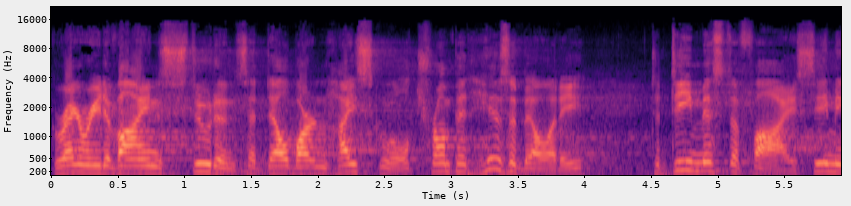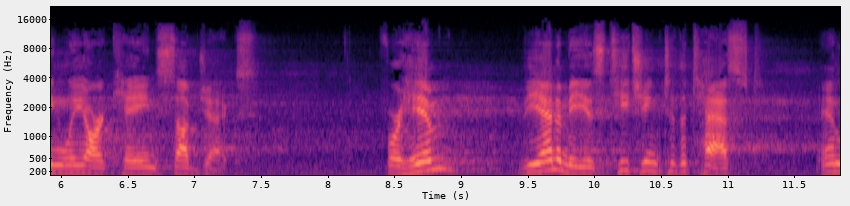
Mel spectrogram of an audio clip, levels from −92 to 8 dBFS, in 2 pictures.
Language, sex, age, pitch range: English, male, 50-69, 145-200 Hz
